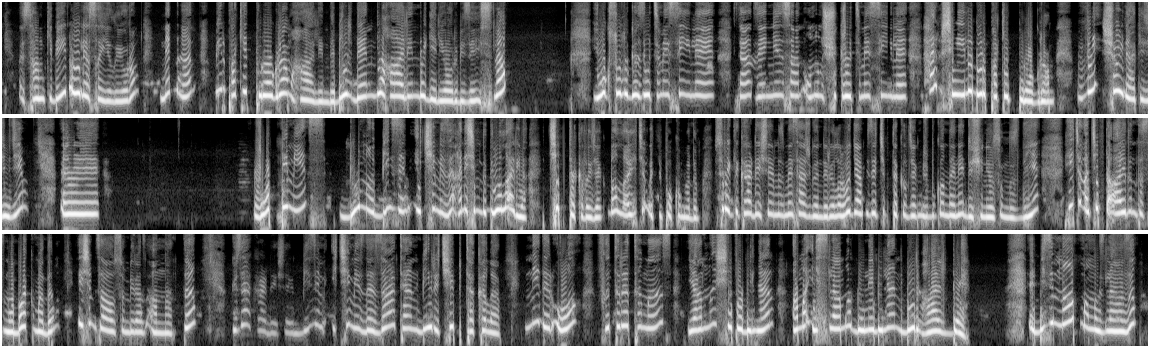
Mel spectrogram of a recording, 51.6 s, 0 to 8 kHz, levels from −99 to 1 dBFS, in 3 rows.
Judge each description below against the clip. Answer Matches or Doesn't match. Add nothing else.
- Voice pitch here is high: Matches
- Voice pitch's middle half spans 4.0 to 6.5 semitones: Matches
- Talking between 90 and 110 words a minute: Matches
